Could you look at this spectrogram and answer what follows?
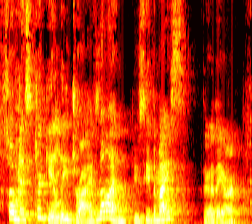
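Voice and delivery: normal talking voice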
